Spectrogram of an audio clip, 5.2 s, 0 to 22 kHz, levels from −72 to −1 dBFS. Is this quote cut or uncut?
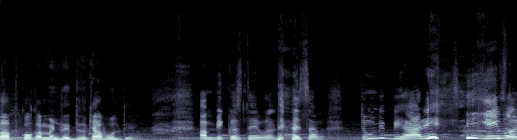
uncut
